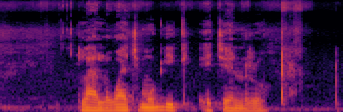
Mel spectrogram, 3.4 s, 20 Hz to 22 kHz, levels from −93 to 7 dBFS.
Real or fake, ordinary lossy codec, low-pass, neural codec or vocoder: real; none; none; none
